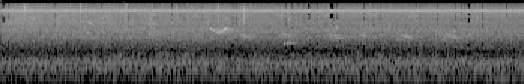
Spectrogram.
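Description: Sliced green chillies frying in oil in a wok: a steady low sizzle with faint scattered pops. A few faint, short bird calls sound in the background.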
